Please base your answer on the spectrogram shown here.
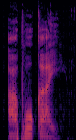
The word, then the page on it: aapu kai: Apatani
